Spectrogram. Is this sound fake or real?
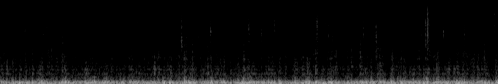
real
